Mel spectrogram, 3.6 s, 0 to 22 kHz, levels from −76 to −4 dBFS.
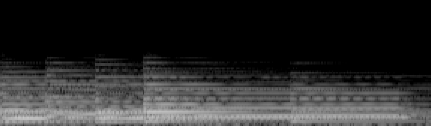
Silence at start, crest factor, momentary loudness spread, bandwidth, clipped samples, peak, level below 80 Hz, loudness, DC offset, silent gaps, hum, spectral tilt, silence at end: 0 s; 14 dB; 7 LU; 3.9 kHz; under 0.1%; -12 dBFS; -50 dBFS; -28 LUFS; under 0.1%; none; none; -11.5 dB/octave; 0 s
